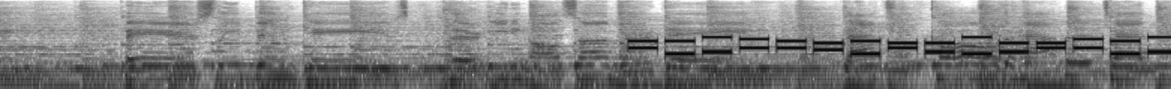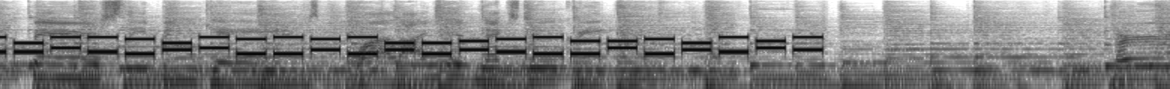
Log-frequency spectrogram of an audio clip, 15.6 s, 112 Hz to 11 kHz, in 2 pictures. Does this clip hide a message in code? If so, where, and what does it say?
Yes: DTMF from 4.2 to 13.3 s, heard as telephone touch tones, dialled by machine, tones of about 200 ms. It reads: 02B#072*4A4*#2B4DB37D3A9A7186A2037B0C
